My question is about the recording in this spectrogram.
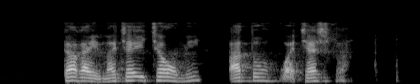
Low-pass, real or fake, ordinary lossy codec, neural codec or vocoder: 7.2 kHz; fake; Opus, 24 kbps; vocoder, 22.05 kHz, 80 mel bands, HiFi-GAN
